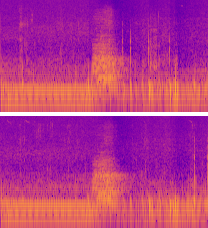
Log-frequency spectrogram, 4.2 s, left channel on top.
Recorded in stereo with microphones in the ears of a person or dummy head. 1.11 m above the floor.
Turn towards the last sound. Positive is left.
turn(degrees=20)  # may be behind; listen again after turning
